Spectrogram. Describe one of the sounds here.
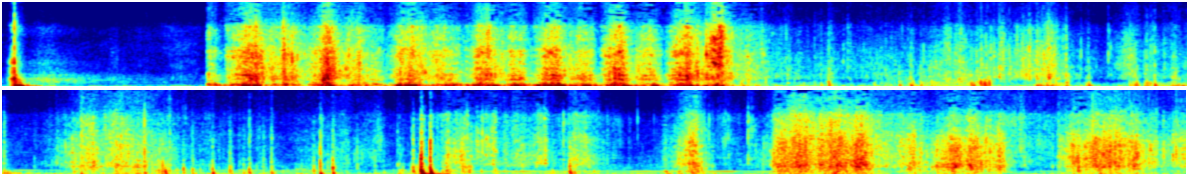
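A plastic tarp rustles and crinkles as a man handles it.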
